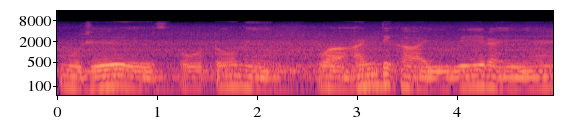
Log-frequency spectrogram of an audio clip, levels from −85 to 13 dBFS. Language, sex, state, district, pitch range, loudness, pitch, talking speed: Hindi, male, Madhya Pradesh, Katni, 90-100 Hz, -17 LUFS, 95 Hz, 110 wpm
